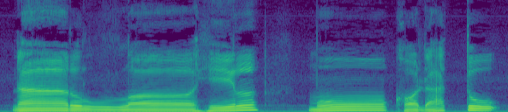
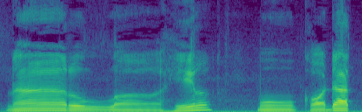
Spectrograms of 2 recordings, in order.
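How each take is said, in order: First: The phrase ends with a final u vowel. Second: The phrase ends on a bare t sound. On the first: The reading continues without stopping. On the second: The reading stops at this word.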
